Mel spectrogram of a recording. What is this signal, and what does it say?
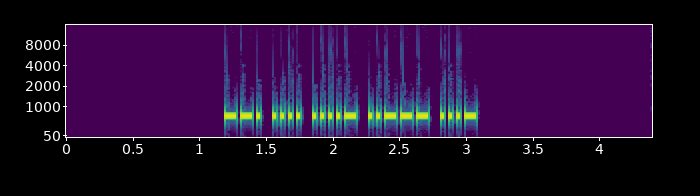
Morse code, heard as a keyed tone, about 38 wpm, 690 Hz. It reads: GH42V
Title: Code Groups - 5 Letter:Numbers - 40wpm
